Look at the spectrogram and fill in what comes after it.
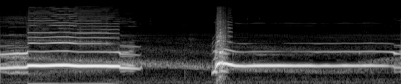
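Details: Pet dog imitating an ambulance siren: loud, clear, sustained howls that step between two pitches like a two-tone siren, broken by a short pause and a sharp yelp before the steady tone resumes.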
